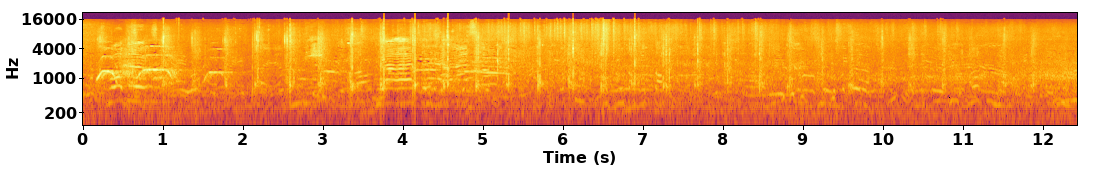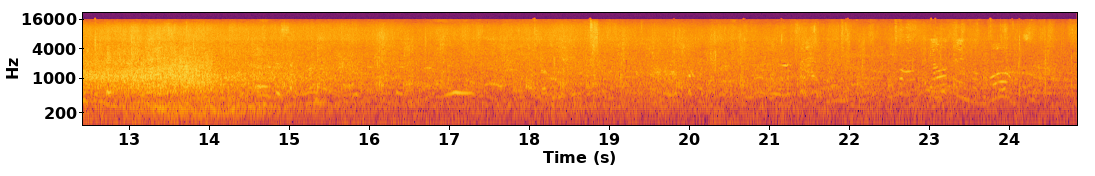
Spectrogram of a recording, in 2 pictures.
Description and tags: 20100402.Brugge.street.02
street ambiance in Brugge (Bruges, Brujas), with horse cart passing close and voices. Olympus LS10 internal mics
bruges, travel, ambiance, horse, carriage, field-recording, street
